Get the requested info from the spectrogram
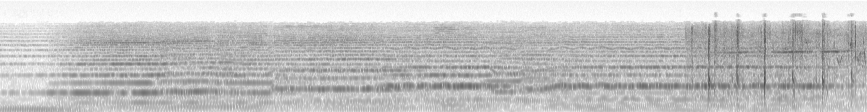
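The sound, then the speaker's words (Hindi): Sustained droning music plays throughout, and near the end a horse named Duldul starts clip-clopping its hooves in a steady, even rhythm, a handful of crisp hoofbeats ringing out over the music. “अगर आपको छोड़ दिया जाए तो ग़ुरूबे आफ्ताब तक इस घोड़े के साथ लगे रहेंगे।”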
